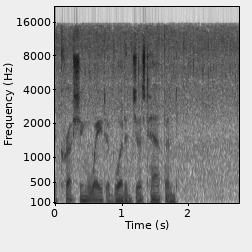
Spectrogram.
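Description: Steady rain falls outside a cabin, a soft continuous patter running under a narrator's voice and lingering faintly alone once the talking stops.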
